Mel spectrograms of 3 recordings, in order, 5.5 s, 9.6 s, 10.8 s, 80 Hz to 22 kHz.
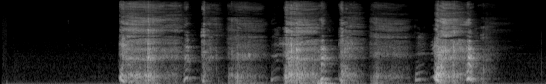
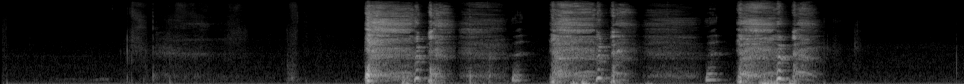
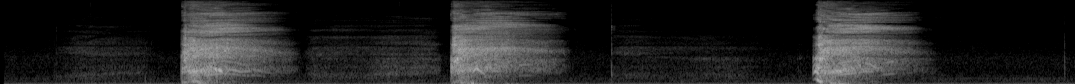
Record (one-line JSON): {"cough_length": "5.5 s", "cough_amplitude": 4715, "cough_signal_mean_std_ratio": 0.5, "three_cough_length": "9.6 s", "three_cough_amplitude": 4579, "three_cough_signal_mean_std_ratio": 0.44, "exhalation_length": "10.8 s", "exhalation_amplitude": 3950, "exhalation_signal_mean_std_ratio": 0.41, "survey_phase": "beta (2021-08-13 to 2022-03-07)", "age": "45-64", "gender": "Female", "wearing_mask": "No", "symptom_cough_any": true, "symptom_runny_or_blocked_nose": true, "symptom_sore_throat": true, "symptom_abdominal_pain": true, "symptom_fatigue": true, "symptom_headache": true, "symptom_change_to_sense_of_smell_or_taste": true, "symptom_onset": "4 days", "smoker_status": "Never smoked", "respiratory_condition_asthma": true, "respiratory_condition_other": false, "recruitment_source": "Test and Trace", "submission_delay": "2 days", "covid_test_result": "Positive", "covid_test_method": "RT-qPCR", "covid_ct_value": 24.4, "covid_ct_gene": "ORF1ab gene"}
